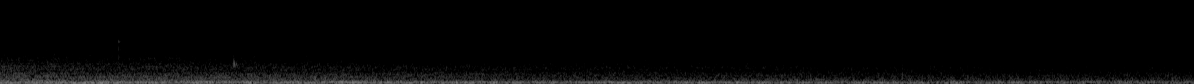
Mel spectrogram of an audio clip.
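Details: A steady low rumble, like an engine or wind, with a few faint clicks and no animal voice.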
